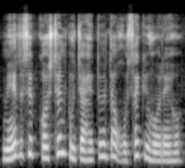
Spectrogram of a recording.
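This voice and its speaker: A woman's voice: sits high, lively intonation, rapid-fire, mellow. A woman voicing a cheerful, nosy young female student who asks chirpy, teasing questions.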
